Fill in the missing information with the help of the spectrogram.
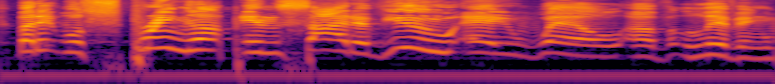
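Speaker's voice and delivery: loud, building sermon delivery; preaching. Acted. Preacher proclaiming living water to the congregation, full force. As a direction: drive the promise home to the congregation.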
